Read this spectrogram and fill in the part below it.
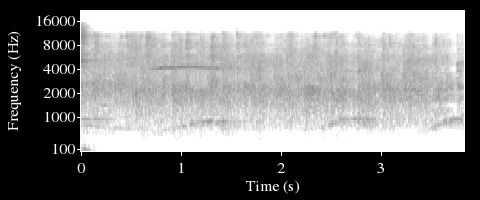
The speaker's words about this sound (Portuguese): Vamos recebê-los com uma salva de palmas.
